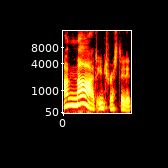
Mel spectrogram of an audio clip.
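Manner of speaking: strong stress on the word not. Explaining how to emphasize not in i'm not interested in: stressed not. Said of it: "not을 좀 강조해서 말씀해 주실 때는, 발음해 주실 때는 ... 이렇게 딱 강조를 해주세요".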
